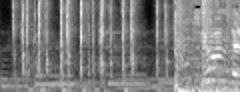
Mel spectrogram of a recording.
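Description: A quick run of keyboard-typing clicks, about a dozen a second, over soft background music: a typing sound effect. Near the end, louder music with a voice cuts in.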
